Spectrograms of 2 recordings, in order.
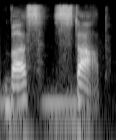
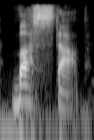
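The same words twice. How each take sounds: First: Two separate S sounds are pronounced. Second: The two S sounds merge into one. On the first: The speaker calls it wrong. "two S's would sound like this" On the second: The speaker calls it right. "We combine them"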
